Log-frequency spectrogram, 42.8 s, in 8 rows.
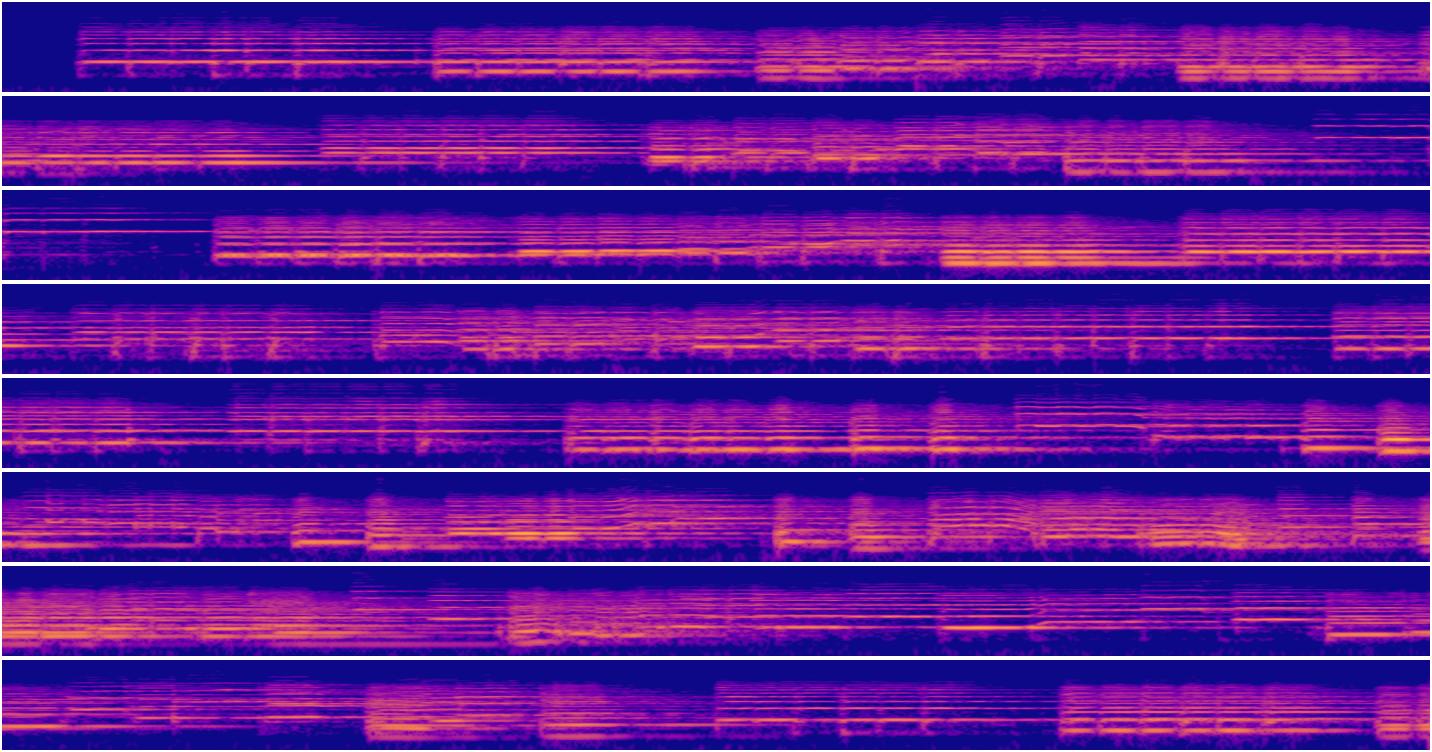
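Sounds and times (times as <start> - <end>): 
solo violin sonata: 0.2 - 42.8.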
